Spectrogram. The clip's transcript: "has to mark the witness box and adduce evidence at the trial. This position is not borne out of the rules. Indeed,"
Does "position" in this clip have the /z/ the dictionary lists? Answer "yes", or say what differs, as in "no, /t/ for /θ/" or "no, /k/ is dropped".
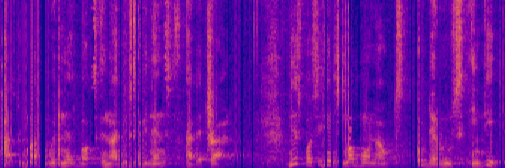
no, /s/ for /z/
